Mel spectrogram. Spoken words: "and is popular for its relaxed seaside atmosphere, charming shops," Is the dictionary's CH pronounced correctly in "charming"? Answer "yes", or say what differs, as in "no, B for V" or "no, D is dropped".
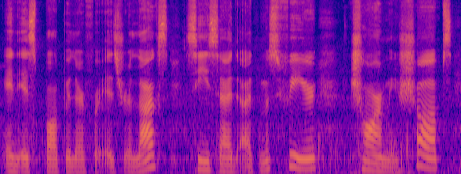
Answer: yes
